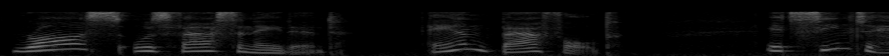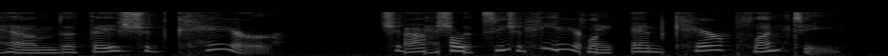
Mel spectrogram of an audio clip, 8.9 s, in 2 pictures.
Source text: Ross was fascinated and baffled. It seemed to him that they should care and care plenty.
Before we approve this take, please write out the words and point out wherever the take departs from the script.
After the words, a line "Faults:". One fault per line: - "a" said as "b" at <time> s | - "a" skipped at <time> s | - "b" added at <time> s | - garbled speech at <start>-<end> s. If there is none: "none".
Ross was fascinated and baffled. It seemed to him that they should care [garbled] and care plenty.
Faults:
- garbled speech at 6.3-7.5 s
